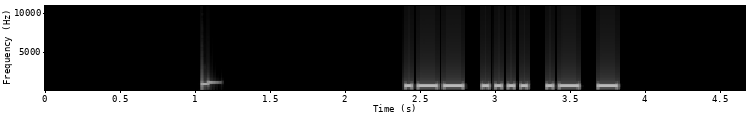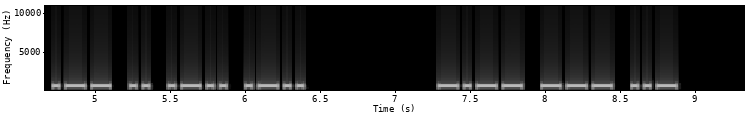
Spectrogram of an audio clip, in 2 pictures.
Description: Morse code, heard as a keyed tone, about 28 wpm, 700 Hz. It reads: WHAT WILL YOU
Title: 3x Word-Spacing - Sentences from Top 100 Words - 28wpm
